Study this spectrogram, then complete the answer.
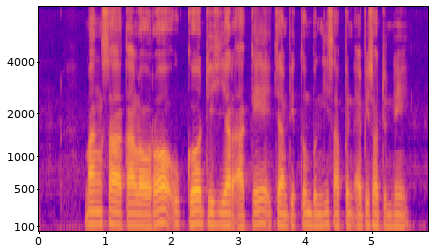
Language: Javanese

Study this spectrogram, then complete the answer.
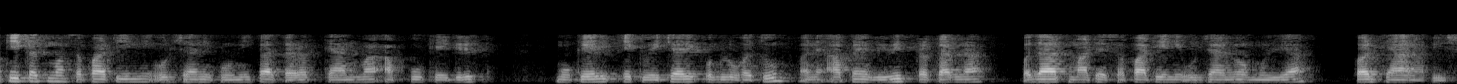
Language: Gujarati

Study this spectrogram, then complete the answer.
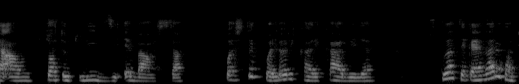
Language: Italian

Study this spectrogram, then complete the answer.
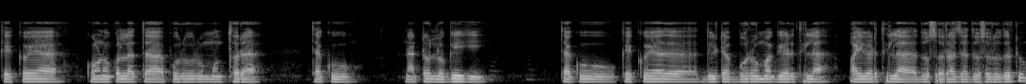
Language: Odia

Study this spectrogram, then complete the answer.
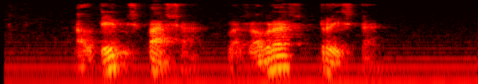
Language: Catalan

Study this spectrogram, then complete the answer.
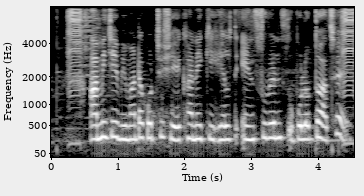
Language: Bangla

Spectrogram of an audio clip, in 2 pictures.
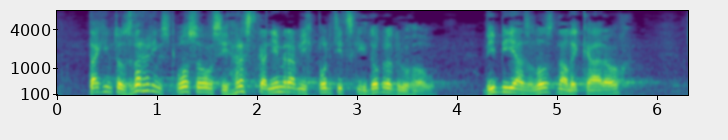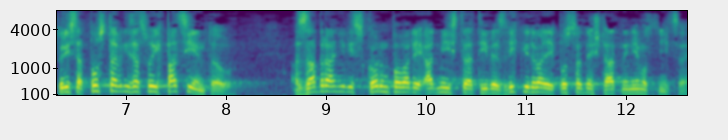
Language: Slovak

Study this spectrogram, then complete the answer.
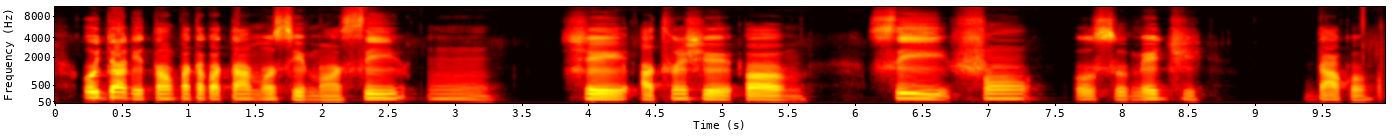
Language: Yoruba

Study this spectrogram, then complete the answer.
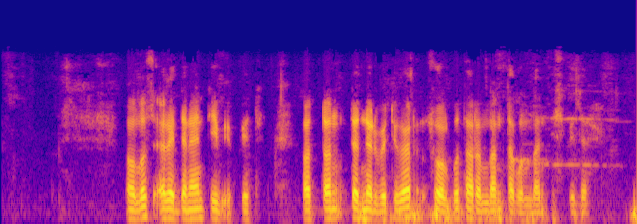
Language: Yakut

